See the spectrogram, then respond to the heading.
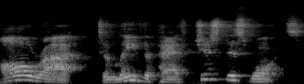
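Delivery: ordinary delivery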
